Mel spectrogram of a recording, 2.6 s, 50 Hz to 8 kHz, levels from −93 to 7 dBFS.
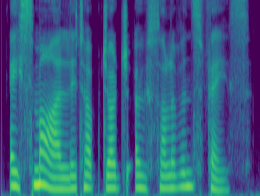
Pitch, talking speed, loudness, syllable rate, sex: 185 Hz, 160 wpm, -19 LUFS, 5.4 syllables/s, female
